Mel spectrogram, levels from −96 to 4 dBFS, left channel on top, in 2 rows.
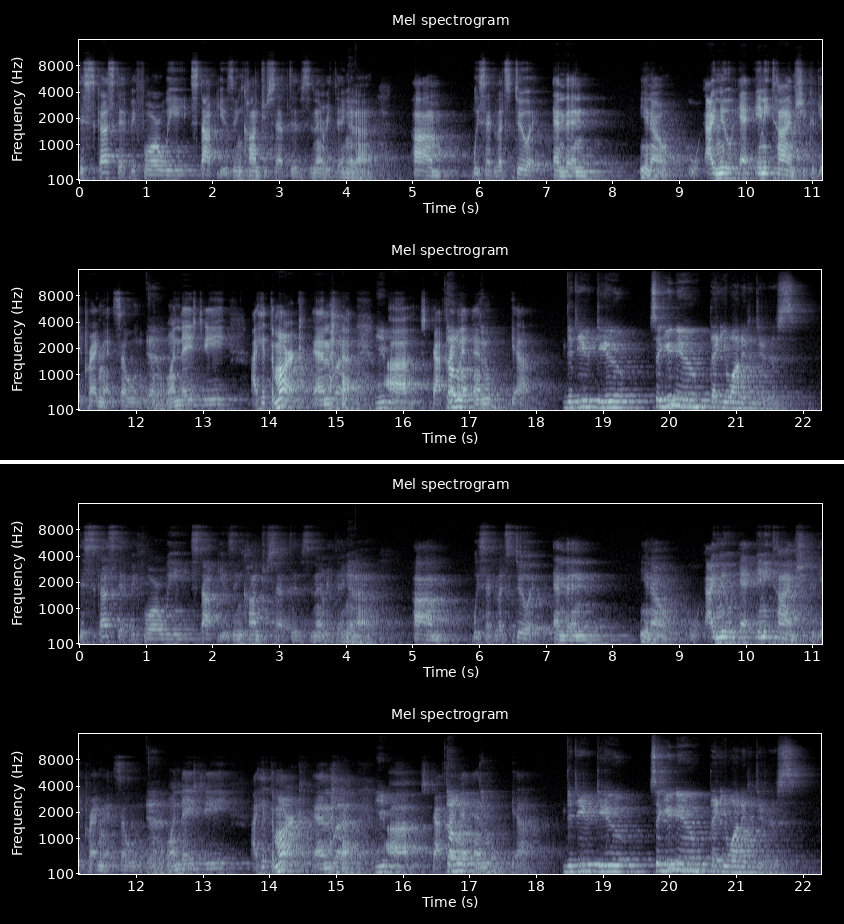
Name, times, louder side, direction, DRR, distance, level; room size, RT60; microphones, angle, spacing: voice 1, 0.0-4.6 5.0-5.4 5.9-7.7 8.4-8.8 9.1-13.3 13.7-17.9, left 5 dB, 85° left, 6 dB, 0.8 m, -30 dB
voice 2, 18.4-19.3 19.7-22.0, left 2 dB, ahead, -7 dB, 2.5 m, -30 dB
23.0 x 10.5 x 3.3 m, 1.5 s
head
